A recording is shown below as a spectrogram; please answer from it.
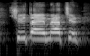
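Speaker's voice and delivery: ordinary delivery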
